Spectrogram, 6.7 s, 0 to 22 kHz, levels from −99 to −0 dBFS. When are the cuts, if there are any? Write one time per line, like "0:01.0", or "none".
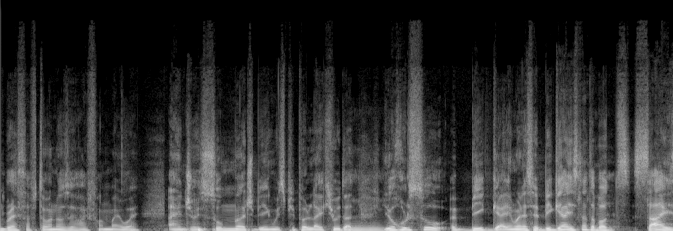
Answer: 0:01.6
